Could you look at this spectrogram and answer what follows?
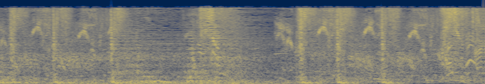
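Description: Incendio fire spell cast in the video game Hogwarts Legacy: loud, close whooshing bursts with crashing thuds, repeated several times in quick succession.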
